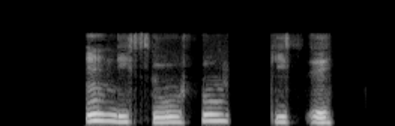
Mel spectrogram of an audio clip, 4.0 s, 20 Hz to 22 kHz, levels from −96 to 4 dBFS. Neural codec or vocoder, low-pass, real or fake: none; 7.2 kHz; real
